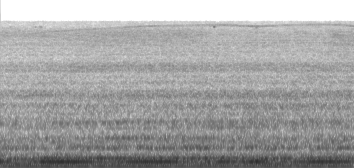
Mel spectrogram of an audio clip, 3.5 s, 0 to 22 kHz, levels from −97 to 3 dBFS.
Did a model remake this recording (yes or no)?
no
